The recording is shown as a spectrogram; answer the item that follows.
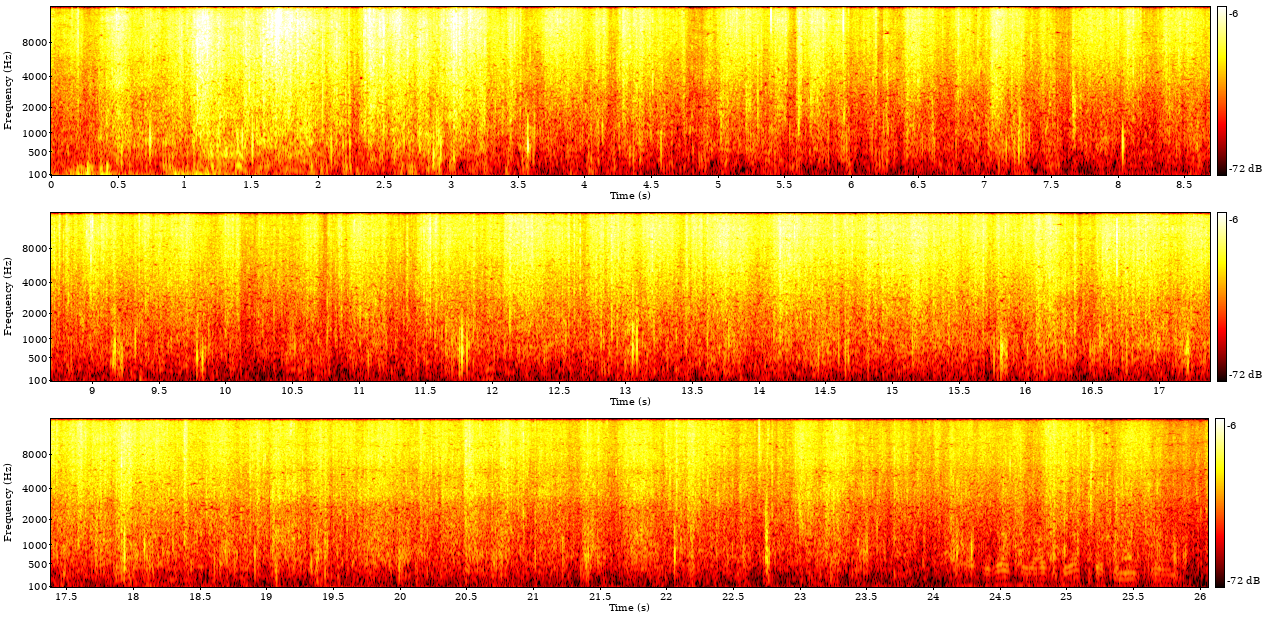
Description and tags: country man walk in a field
agriculture, country, farming, field, walk, walking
